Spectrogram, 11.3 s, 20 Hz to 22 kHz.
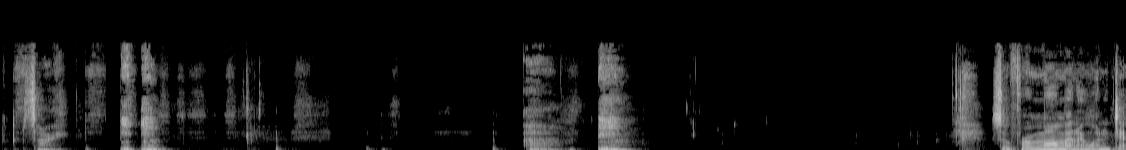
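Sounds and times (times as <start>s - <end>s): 
speech: 0.3s - 0.7s, 10.3s - 11.2s
person clearing their throat: 1.2s - 1.8s, 5.7s - 6.5s
person coughing: 1.2s - 1.8s, 6.0s - 6.5s.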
